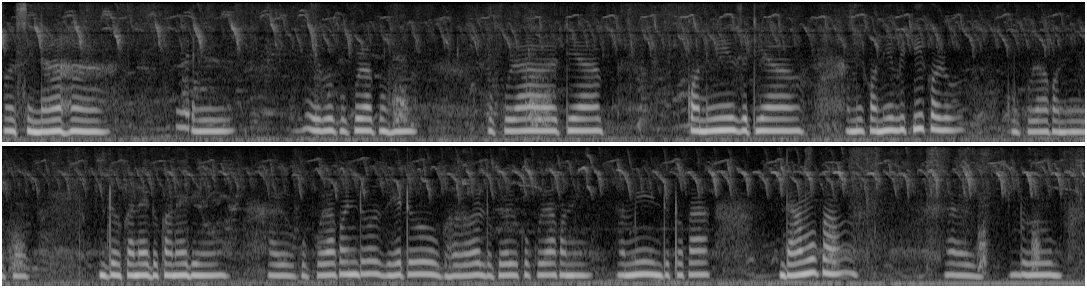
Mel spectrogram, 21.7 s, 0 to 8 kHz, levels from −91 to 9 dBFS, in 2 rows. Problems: constant background noise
